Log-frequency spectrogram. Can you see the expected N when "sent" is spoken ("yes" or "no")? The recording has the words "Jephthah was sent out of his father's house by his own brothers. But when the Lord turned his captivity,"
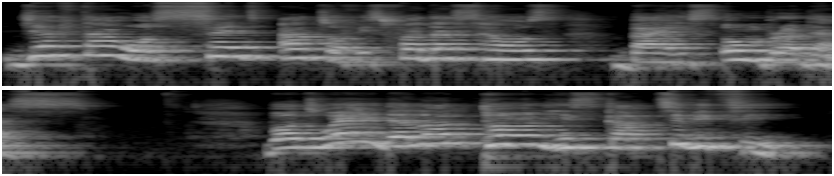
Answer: yes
